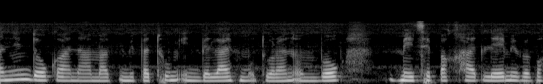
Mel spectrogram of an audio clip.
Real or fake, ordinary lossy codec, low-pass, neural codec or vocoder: real; none; none; none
